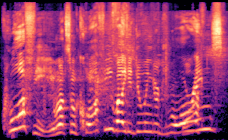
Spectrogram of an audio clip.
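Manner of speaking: very high, exaggerated Boston accent; squeaky hammed-up Massachusetts accent. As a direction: lay on "cwoffee" and "drawrings" like a Boston local. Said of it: "think of the Boston accent".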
